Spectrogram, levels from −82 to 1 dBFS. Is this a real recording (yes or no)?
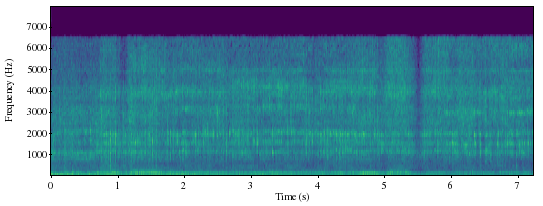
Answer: no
